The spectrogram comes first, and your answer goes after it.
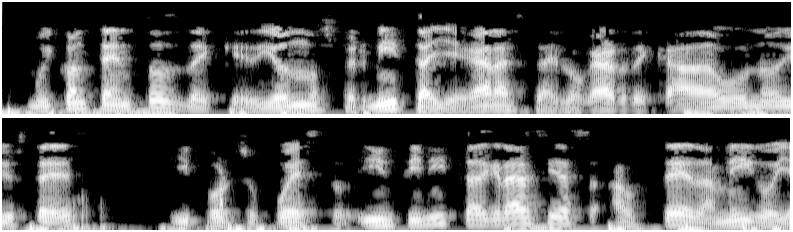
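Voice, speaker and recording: With an ordinary speaking voice at medium pitch, a man talks at a moderate pace with lively intonation. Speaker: radio host. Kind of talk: comedy sketch interview; radio announcement.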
